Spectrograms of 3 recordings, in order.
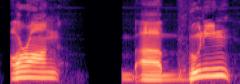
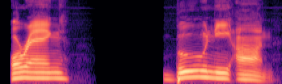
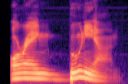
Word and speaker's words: Orang Bunian: So it is pronounced the Orang Bunian. Orang Bunian.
